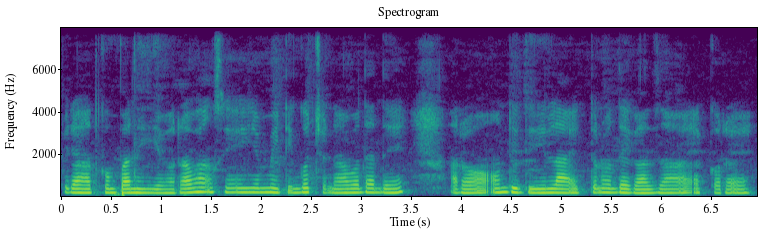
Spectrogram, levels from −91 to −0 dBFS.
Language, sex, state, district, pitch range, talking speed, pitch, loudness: Chakma, female, Tripura, Dhalai, 175-195 Hz, 145 wpm, 180 Hz, -17 LUFS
